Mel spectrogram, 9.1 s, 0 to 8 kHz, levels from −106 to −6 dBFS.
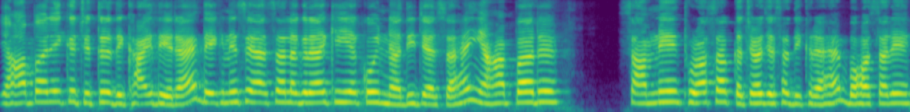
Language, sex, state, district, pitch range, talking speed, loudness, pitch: Hindi, female, Uttar Pradesh, Etah, 240-280 Hz, 215 wpm, -14 LUFS, 265 Hz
